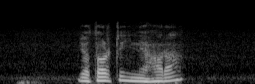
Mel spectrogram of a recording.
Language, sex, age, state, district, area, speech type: Santali, male, 30-45, West Bengal, Birbhum, rural, spontaneous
